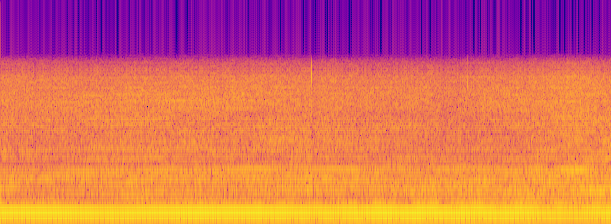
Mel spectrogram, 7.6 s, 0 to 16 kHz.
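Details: 2004 Audi S4 4.2L V8 at idle, oil pressure over 100 psi at idle (gauge possibly hooked up wrong): steady low idle with faint rapid tapping about three per second over the rumble; engine knock at idle, cause not found.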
